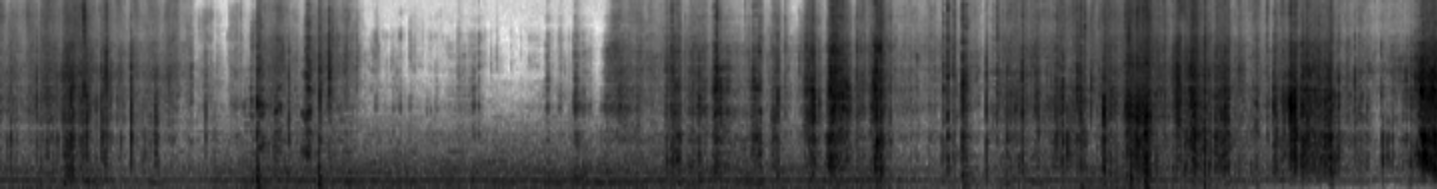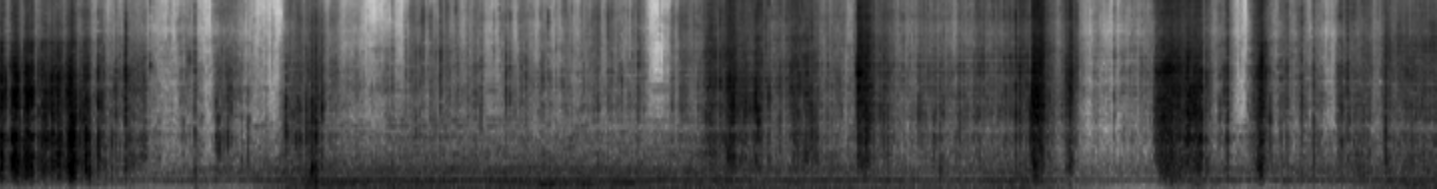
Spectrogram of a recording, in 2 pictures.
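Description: Yellow padded paper mailer being handled and torn open, its paper crinkling and tearing in irregular bursts, loudest about halfway through. Near the end the white paper wrapping of the contents rustles as it is pulled out.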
